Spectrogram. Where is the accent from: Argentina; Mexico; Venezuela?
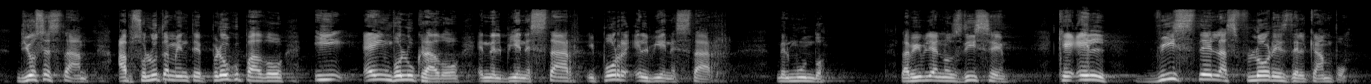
Mexico; Querétaro; moved away; also born or lived in Florida; Me crié en Querétaro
